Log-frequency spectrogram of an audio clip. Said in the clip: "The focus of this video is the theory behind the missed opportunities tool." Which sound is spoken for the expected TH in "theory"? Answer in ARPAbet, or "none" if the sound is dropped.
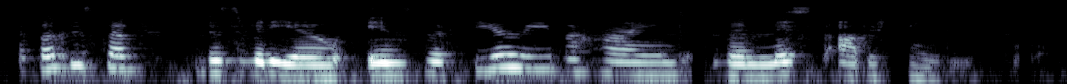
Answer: TH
